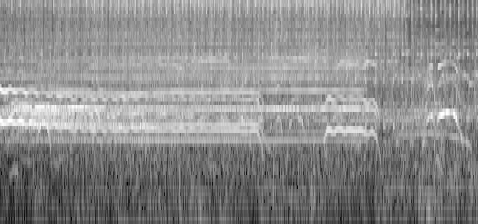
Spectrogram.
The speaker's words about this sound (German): Ich brauche einfach dieses Gefühl, hier zu sein, all diese Leute zu sehen, wenn ihr uns zujubelt, wenn wir mit den Treckern vorbeifahren.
